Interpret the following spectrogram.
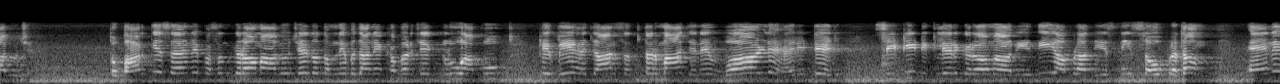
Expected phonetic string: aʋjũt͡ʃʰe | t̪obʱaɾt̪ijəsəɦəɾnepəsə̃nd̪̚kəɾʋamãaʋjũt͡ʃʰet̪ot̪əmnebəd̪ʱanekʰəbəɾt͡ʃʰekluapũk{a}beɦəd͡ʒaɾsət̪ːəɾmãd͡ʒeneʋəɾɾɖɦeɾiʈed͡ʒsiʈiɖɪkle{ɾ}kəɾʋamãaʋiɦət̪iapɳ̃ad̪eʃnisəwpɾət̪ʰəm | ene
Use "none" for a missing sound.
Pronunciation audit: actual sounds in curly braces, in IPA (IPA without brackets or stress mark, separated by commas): e, ɾ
